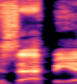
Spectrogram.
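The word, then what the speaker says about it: Zappe: It's Bailey Zappi.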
